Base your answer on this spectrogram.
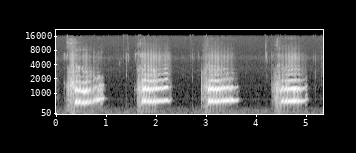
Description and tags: space animal
something cute that could be used as a small alien animal. Recorded using Audacity and a Turtle Beach Earforce PX22 headset microphone
space, cute, animal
